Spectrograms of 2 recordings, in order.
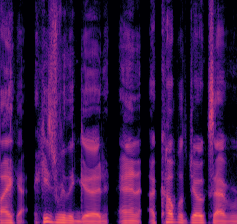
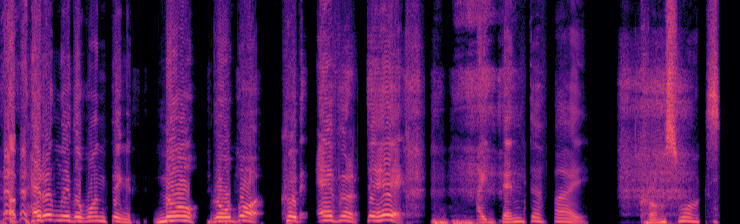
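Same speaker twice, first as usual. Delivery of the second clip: put-on high, loud, belted-out Scottish accent; 10 semitones higher, 5 dB louder than usual. Performing a robot-check joke he wrote, in a Kevin Bridges Scottish accent. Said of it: "wrote that in a Scottish accent".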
